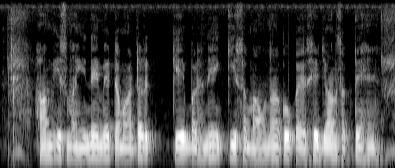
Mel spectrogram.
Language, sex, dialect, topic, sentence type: Hindi, male, Awadhi Bundeli, agriculture, question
